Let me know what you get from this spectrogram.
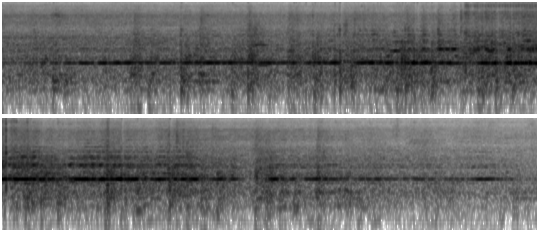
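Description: Railway coaches of a departing steam train rolling past, with wheel clicks over a rumble that grows louder and then dies away as the last coach goes by. A long, steady high-pitched tone runs through the passing and stops just before the end.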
